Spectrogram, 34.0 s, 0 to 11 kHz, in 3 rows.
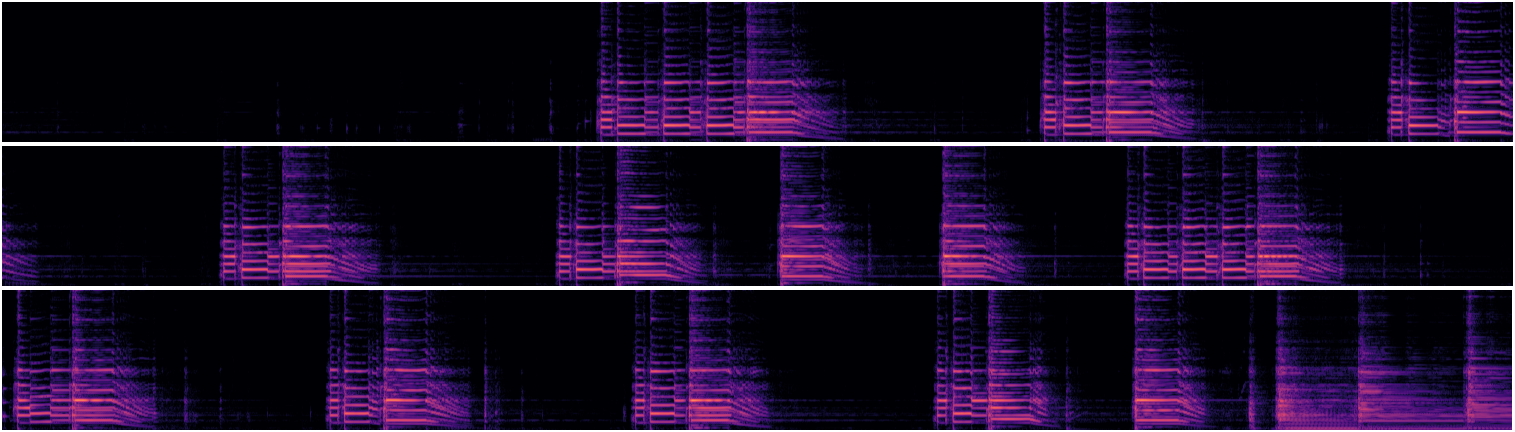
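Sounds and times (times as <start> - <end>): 
guitar solo: 4.4 - 6.5, 7.8 - 9.1, 10.4 - 11.6, 13.0 - 14.4, 15.5 - 19.2, 19.8 - 21.5, 22.8 - 24.1, 25.1 - 26.5, 27.4 - 28.6, 29.7 - 33.9.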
